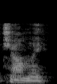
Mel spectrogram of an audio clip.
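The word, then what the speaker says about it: Cholmondeley: spelled his name he he pronounced his name but it was it was spelled Chanderly but it was Chumley right he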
